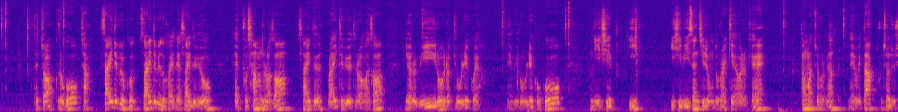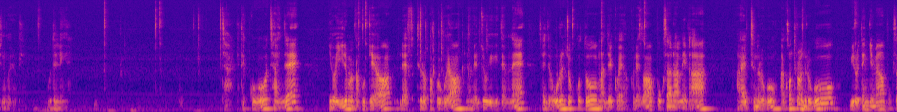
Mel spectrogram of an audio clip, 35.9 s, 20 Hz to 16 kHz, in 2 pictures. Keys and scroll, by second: 5.0 F3, 12.0 2, 12.8 Return, 14.4 ctrl+2, 16.0 Escape, 16.8 ctrl+2, 20.4 Escape, 23.0 F1, 26.2-27.4 typing, 27.8 Return, 29.4 ctrl+2, 30.2 Escape.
